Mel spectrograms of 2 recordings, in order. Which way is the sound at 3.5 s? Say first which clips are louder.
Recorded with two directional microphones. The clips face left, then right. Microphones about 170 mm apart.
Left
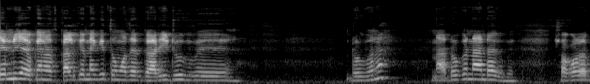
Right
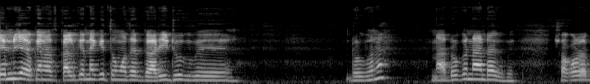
Right 4 dB; centre (ahead or behind).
